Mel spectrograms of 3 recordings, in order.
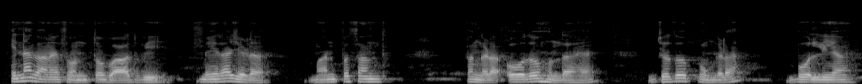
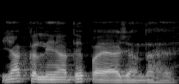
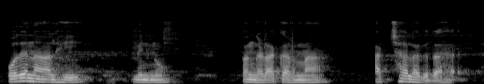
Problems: constant background noise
